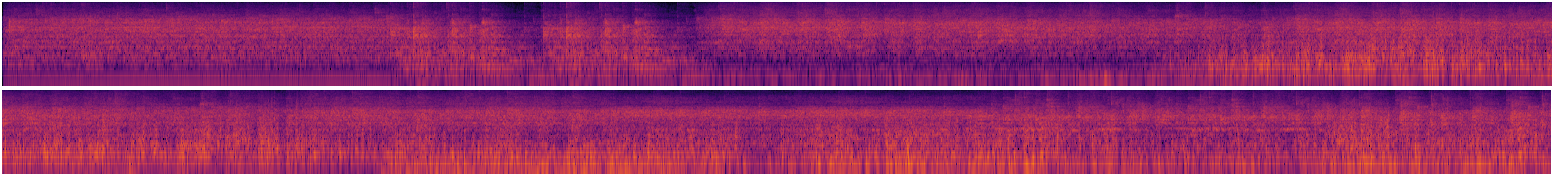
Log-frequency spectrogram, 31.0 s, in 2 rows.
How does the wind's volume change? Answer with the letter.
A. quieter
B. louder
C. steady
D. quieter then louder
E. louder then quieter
C.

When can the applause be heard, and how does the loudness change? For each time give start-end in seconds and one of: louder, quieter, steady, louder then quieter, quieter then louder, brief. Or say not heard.
0.0-30.9 steady.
